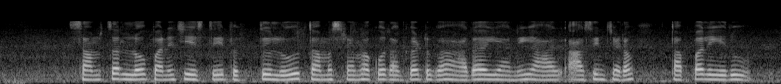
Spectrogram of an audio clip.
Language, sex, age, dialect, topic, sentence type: Telugu, female, 18-24, Utterandhra, banking, statement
